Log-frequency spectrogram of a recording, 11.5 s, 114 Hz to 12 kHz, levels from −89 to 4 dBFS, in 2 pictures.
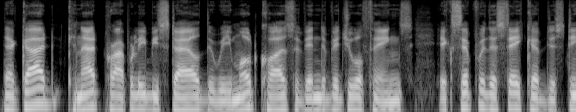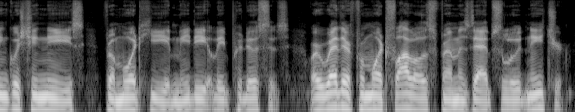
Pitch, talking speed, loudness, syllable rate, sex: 105 Hz, 170 wpm, -19 LUFS, 5.6 syllables/s, male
